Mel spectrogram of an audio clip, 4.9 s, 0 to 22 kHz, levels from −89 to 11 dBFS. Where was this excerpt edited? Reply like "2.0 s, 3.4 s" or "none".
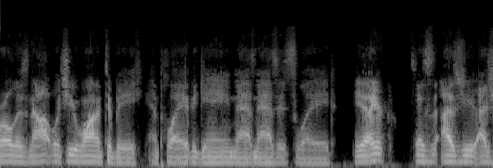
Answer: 1.6 s, 2.5 s, 3.4 s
